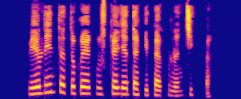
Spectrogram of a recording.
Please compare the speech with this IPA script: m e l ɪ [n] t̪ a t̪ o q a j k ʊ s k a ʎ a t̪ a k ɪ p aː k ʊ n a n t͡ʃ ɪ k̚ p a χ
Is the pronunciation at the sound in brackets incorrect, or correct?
correct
